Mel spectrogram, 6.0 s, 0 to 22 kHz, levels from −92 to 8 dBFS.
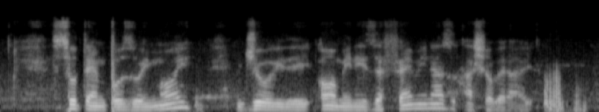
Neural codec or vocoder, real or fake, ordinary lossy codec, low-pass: vocoder, 22.05 kHz, 80 mel bands, WaveNeXt; fake; Opus, 24 kbps; 9.9 kHz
